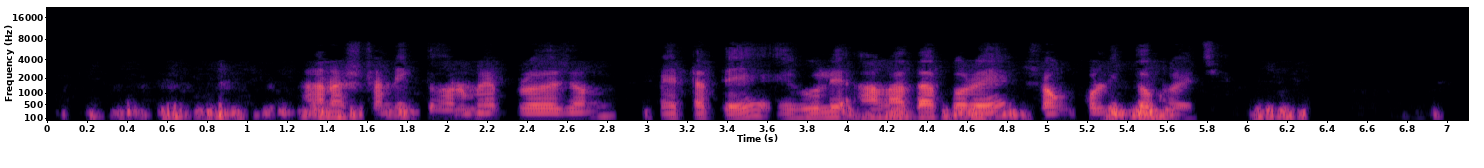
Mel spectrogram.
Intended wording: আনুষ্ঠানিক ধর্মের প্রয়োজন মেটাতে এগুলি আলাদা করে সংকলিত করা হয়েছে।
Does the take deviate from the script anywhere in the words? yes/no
yes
